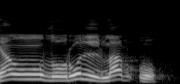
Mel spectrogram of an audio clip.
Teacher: غنہ کرتے ہیں، نون کو چھپا کر ادا کرتے ہیں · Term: اخفا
